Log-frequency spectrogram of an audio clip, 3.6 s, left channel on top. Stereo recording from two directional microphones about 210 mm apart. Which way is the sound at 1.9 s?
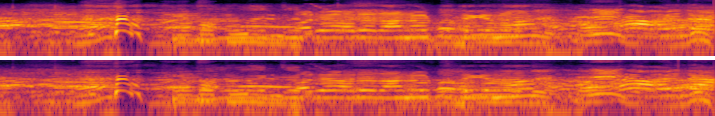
40° right (ahead or behind).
